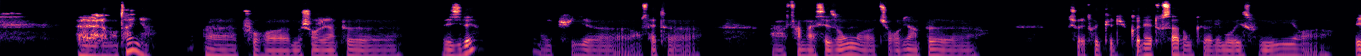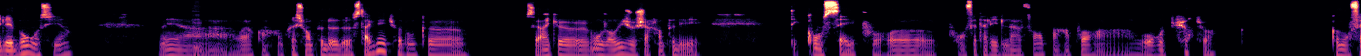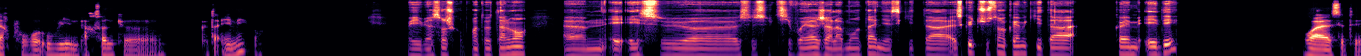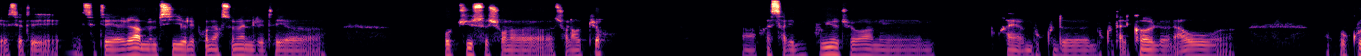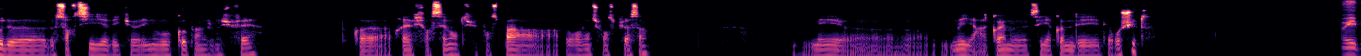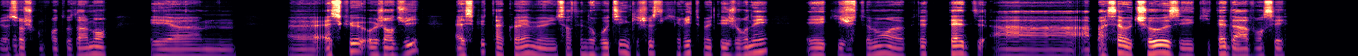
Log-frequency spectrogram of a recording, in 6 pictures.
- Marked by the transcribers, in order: stressed: "conseils"; tapping; in English: "focus"; drawn out: "heu"
- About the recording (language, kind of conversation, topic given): French, advice, Comment décrirais-tu ta rupture récente et pourquoi as-tu du mal à aller de l’avant ?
